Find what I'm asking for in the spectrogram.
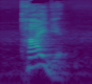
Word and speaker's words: Teigen: Apparently, for years, we've been saying it wrong. She claims yesterday, and her mother confirms, it's actually... Teigen.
